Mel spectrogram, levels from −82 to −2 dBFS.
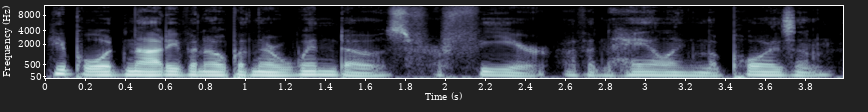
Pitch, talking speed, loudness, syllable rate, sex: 100 Hz, 195 wpm, -20 LUFS, 5.1 syllables/s, male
